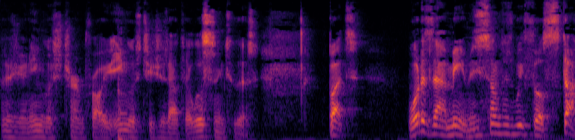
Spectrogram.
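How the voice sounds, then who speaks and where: With an American accent, a man talks in a somewhat breathy voice that swings very widely in pitch. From Oklahoma City, US. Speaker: podcast host, motivational speaker. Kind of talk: motivational talk.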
